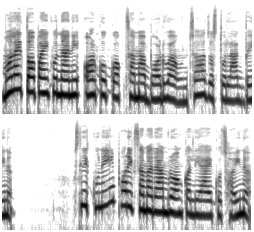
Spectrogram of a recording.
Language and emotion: Nepali, sad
